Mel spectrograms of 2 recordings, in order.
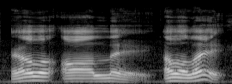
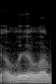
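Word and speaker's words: Elealeh: El-Ale. Oh. El-Ale, I was pronouncing Elialah wrong. Or more properly, Jel-Allah. El-Ale, from El and Allah.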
